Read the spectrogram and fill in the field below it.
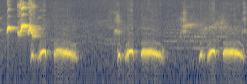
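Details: Spotted dove repeating its coo phrase, a lure meant to stimulate cooing: three phrases of two short rising notes and a longer falling coo, with brief high chirps from another bird.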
